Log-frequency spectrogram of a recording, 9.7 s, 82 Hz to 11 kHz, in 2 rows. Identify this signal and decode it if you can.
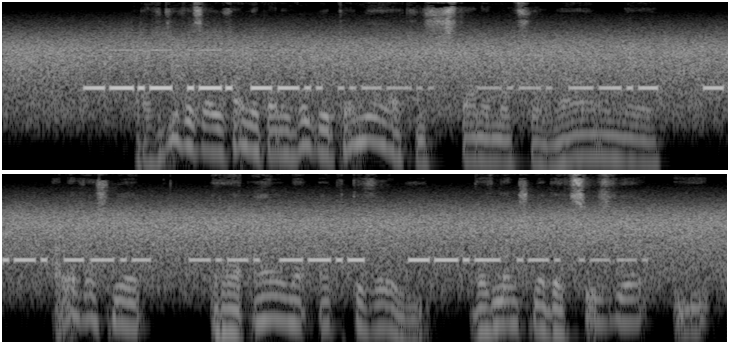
Morse code, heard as a keyed tone, hand-sent with a bug key, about 31 wpm, 900 Hz, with heavy radio static, fading and speech in Polish. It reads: QRZ? CQ CQ CQ QRP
